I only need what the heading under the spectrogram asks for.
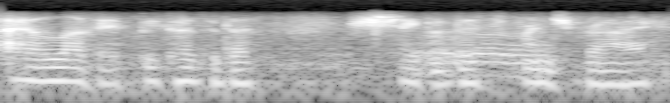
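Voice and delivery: whispery, very soft-spoken, breathy murmur. Imitating a friend's reply about a french fry: imitating a friend's soft-spoken voice. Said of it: "You are all soft-spoken".

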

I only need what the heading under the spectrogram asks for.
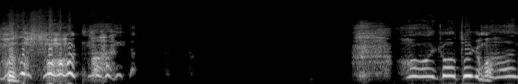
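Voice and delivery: very high, thrilled, stunned, excited disbelief. Streamer reacting to opening his last case, shaking with excitement. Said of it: "I'm shaking!".

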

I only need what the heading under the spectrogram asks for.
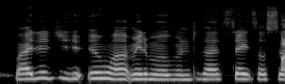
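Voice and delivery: ordinary delivery

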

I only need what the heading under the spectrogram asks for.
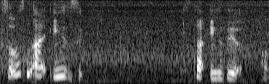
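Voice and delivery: speaking through tears. A murder victim's mother speaks with a news reporter, crying.

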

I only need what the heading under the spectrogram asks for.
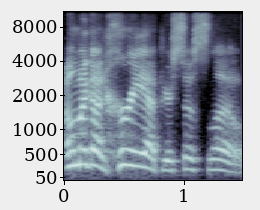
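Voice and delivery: loud fake yell, just for fun. Speaker shows how she likes to yell at him because she finds it funny: fake yelling. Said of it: "I like to fake yell at him".

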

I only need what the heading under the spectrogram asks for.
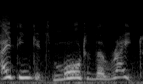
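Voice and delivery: anxious, nervous, very high-pitched voice. Narrator reads Piglet's reply to Pooh, nervous Piglet voice. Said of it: "said Piglet nervously".

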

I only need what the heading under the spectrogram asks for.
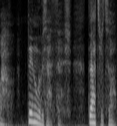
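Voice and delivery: out of breath. Right after landing a snook, the angler speaks out of breath. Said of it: "I'm out of breath".

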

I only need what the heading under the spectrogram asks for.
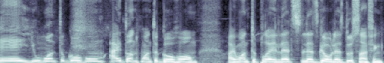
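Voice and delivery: play-acted wild screaming rant, high in pitch. Retelling how Vidmar came into the locker room, retelling Vidmar's screaming. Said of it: "starts screaming like".

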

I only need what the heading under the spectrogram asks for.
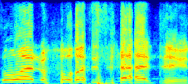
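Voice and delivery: breathless, tearful laughing fit, cracking up. Right after laughing the hardest ever, laughing to tears. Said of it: "I'm actually crying".

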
